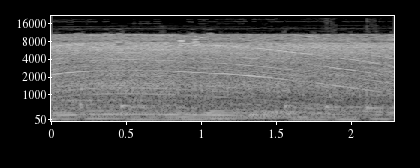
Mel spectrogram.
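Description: A high, whining electric drill runs steadily throughout, its pitch gliding slightly, heard up close with no talking.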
